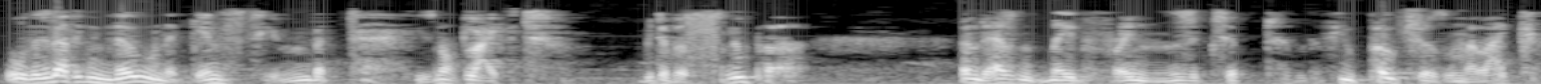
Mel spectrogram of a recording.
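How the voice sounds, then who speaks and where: A muffled radio drama recording. A man plays a plain-spoken barman with a very husky voice, sharing gossip cautiously in short colloquial phrases. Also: mid-range voice, expressive, normal speed. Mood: confiding. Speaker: actor in a radio mystery.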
